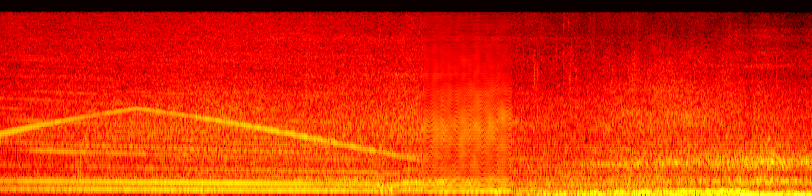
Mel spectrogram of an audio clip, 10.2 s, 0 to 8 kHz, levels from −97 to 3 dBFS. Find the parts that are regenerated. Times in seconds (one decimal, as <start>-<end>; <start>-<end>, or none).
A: 5.3-6.4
